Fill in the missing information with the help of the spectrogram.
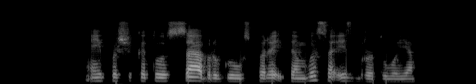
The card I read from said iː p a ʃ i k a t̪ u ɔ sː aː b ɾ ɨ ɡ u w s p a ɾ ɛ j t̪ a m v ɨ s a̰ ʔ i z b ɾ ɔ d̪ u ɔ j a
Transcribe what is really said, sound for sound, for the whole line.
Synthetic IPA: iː p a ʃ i k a t̪ u ɔ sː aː b ɾ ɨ ɡ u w s p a ɾ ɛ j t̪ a m v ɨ s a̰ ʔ i z b ɾ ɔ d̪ u ɔ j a

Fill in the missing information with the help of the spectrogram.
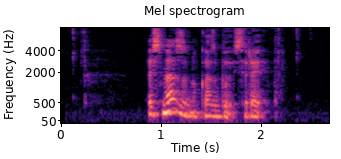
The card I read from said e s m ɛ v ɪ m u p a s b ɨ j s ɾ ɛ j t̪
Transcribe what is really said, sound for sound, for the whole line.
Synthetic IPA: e s n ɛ z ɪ n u k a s b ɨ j s ɾ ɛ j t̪

